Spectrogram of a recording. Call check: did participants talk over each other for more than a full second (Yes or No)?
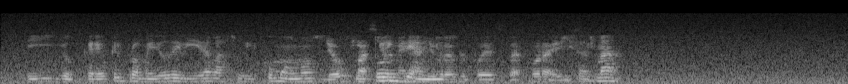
Yes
